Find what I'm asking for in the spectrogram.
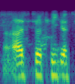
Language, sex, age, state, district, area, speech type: Bengali, male, 45-60, West Bengal, Birbhum, urban, conversation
